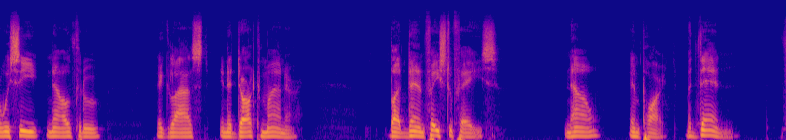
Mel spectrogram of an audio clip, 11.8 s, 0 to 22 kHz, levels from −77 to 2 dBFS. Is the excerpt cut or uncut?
uncut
